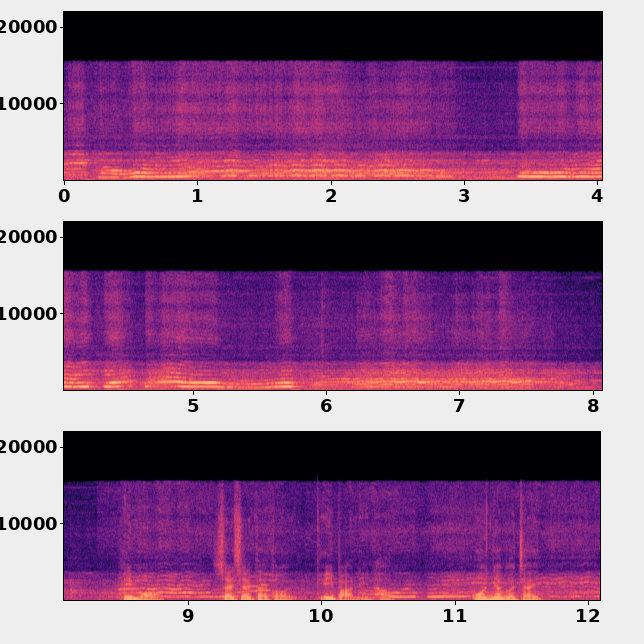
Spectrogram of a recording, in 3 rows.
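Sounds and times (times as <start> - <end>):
person singing with vibrato: 0.0 - 12.0.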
